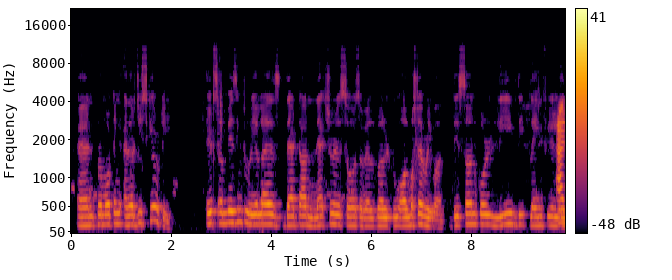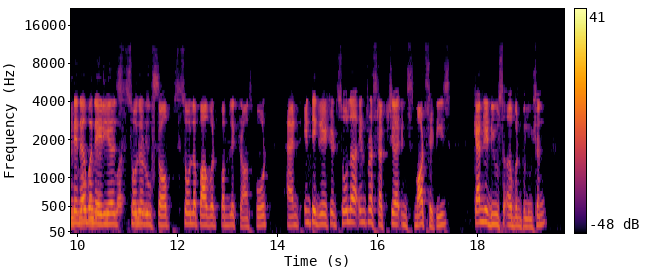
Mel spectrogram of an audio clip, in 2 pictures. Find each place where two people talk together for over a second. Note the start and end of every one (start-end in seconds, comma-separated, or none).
9.7-11.5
